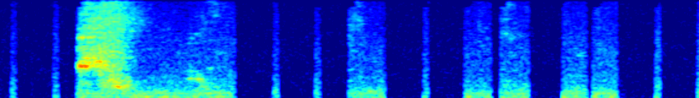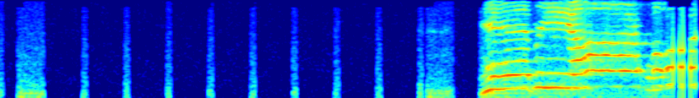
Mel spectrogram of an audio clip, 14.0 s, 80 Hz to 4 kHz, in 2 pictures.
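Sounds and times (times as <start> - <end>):
loud sneeze during a church service: 0.8 - 1.5
soft low thumps: 1.5 - 11.9
speech: 11.9 - 13.8.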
